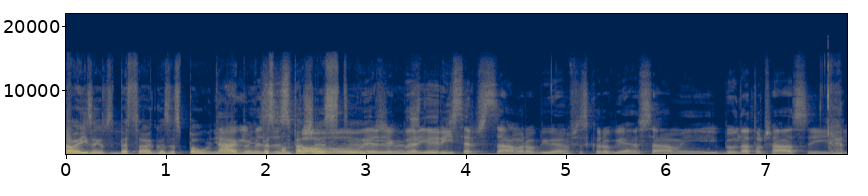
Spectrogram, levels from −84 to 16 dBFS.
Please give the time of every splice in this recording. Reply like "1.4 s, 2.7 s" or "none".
none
